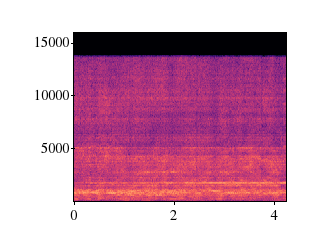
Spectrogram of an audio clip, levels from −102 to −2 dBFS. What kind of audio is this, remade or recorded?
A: remade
